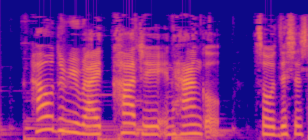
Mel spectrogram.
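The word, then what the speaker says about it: 까지: angle foreign number 202 Kaji this is pronounced the two syllable word the first syllable is Ka second syllable is chi pronounce it with me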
